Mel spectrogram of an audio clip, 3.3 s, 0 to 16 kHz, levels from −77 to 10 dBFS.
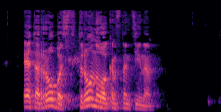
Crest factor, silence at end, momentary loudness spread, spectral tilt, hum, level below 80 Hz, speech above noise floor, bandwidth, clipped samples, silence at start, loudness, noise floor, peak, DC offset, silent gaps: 18 dB; 1 s; 10 LU; -4 dB/octave; none; -62 dBFS; 51 dB; 11.5 kHz; under 0.1%; 0.35 s; -16 LUFS; -67 dBFS; 0 dBFS; under 0.1%; none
